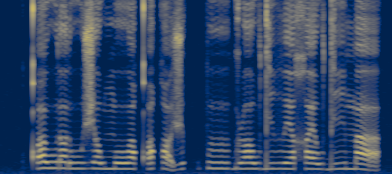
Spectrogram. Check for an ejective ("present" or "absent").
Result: present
